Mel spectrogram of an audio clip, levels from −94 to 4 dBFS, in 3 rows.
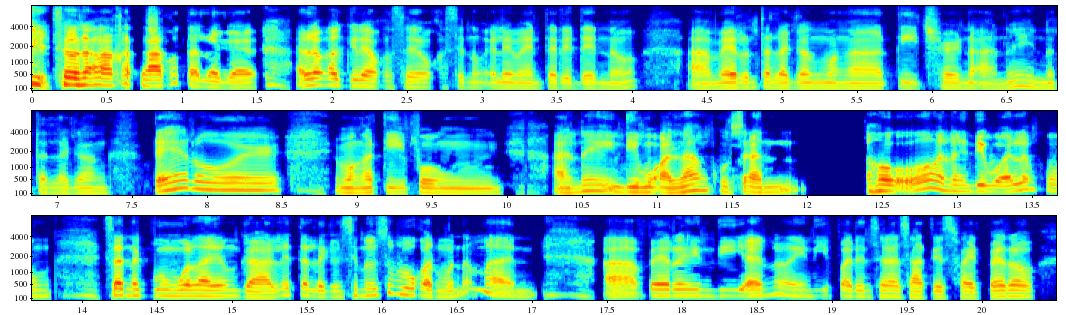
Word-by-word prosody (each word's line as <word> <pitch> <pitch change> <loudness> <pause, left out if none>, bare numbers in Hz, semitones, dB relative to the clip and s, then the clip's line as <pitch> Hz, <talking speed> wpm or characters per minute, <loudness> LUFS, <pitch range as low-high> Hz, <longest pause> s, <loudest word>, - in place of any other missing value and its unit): So, 200 - +10
nakakatakot 175 -4 +8
talaga. 130 -3 0 0.3
Alam 185 +1 +6
mo, 180 - +4
agree 160 -3 0
ako 145 0 -6
sa'yo 135 -1 -5
kasi 135 +1 -15
nung 130 - -12
elementary 125 -1 -5
din 115 +1 -5
'no, 115 +4 -9 0.3
ah, 110 0 -2
meron 125 +3 0
talagang 125 -2 -3
mga 115 -2 -5
teacher 125 0 -7
na 115 -3 -7
ano, 110 - -13
eh, 155 - -8
na 125 -2 -10
talagang 120 -1 -8 0.3
terror, 190 -3 +1 0.3
mga 120 0 -1
tipong 115 -2 -4 0.3
ano, 115 +5 -2
eh, 165 0 0
hindi 130 0 0
mo 130 - +2
alam 135 +8 +4
kung 165 -5 -7
saan 130 0 -1 0.5
oo, 165 +8 +5
na 160 - -1
hindi 160 0 +2
mo 145 - +2
alam 180 +7 +2
kung 165 -3 -8 0.3
saan 180 +2 +4
nagmumula 160 -1 +1
yung 155 0 -5
galit, 135 +2 +1
talagang 145 -2 -4
sinusubukan 180 +4 -3
mo 145 0 -7
naman. 80 -2 -5 0.4
Ah, 75 +1 0
pero 170 0 +2
hindi 160 -1 -6
ano, 195 +4 0
hindi 160 -1 -11
pa - - -3
rin 150 - -6
sila 150 -1 -1
satisfied. 140 -2 -3
Pero 155 0 +1
140 Hz, 165 wpm, -23 LUFS, 125-165 Hz, 0.5 s, So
